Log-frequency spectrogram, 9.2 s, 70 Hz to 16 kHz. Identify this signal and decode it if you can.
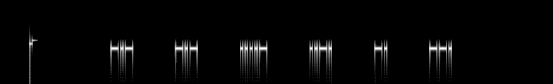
Morse code, heard as a keyed tone, about 31 wpm, spaced as for 10 wpm, 700 Hz. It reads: KK4FNG
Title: USA Call Signs - 6x Character Spacing - 30wpm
